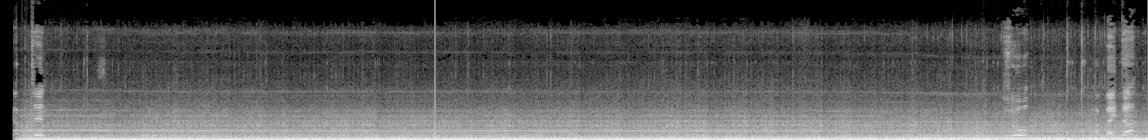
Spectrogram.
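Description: Light aircraft's engine and propeller heard inside the cockpit during the landing rollout, a loud steady drone with a thin whine over it. The deepest part of the drone eases about eleven seconds in.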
